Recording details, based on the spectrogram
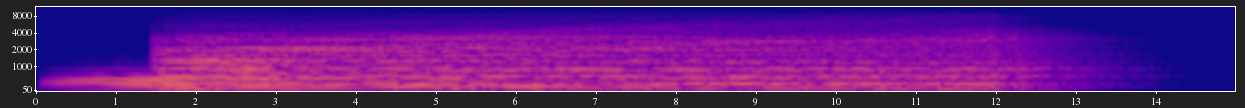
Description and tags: THE REAL VIRUS 07 - GIGANTIC - G#3
Big full pad sound. Nice evolution within the sound. All done on my Virus TI. Sequencing done within Cubase 5, audio editing within Wavelab 6.
pad, multisample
